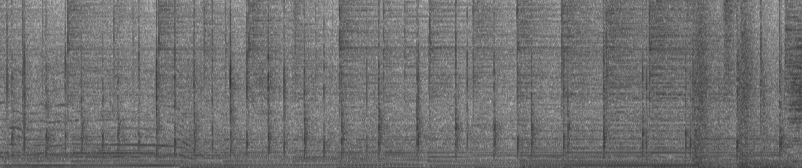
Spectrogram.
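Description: Live gospel praise band playing: sustained keyboard chords over a steady drum beat, with the congregation clapping along.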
